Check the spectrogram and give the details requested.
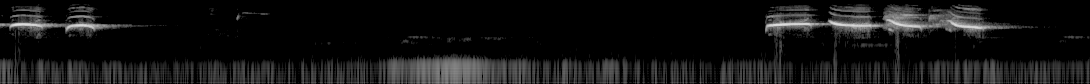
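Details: Calling out to rivals, an Orange-banded thrush gives two slurred whistles, falls quiet with a faint low hum, then delivers four loud looping whistled notes in quick succession.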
